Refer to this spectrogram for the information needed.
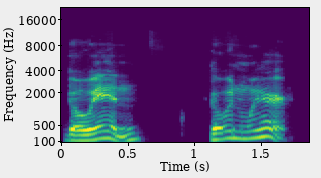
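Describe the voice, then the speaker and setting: A man playing a wry young gentleman valet. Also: on the high side, animated, slow, dry recording, highs cut off. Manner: dry, good-humored and polite. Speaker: actor in radio play. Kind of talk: radio play acting.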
